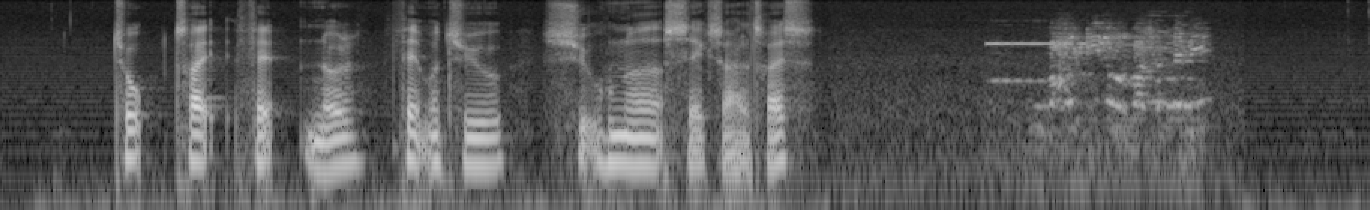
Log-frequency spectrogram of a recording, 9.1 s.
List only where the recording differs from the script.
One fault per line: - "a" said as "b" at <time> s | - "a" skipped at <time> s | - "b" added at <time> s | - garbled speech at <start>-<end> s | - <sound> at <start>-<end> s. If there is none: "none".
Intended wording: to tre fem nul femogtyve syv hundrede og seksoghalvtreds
- "og" skipped at 4.4 s
- throat clearing at 6.6-8.1 s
